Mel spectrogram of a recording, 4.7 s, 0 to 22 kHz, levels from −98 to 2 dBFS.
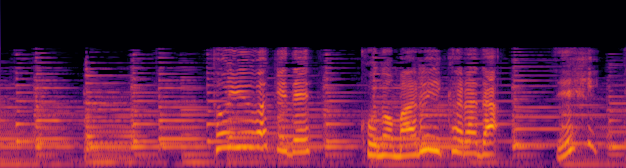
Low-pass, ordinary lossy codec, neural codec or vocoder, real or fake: none; none; none; real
